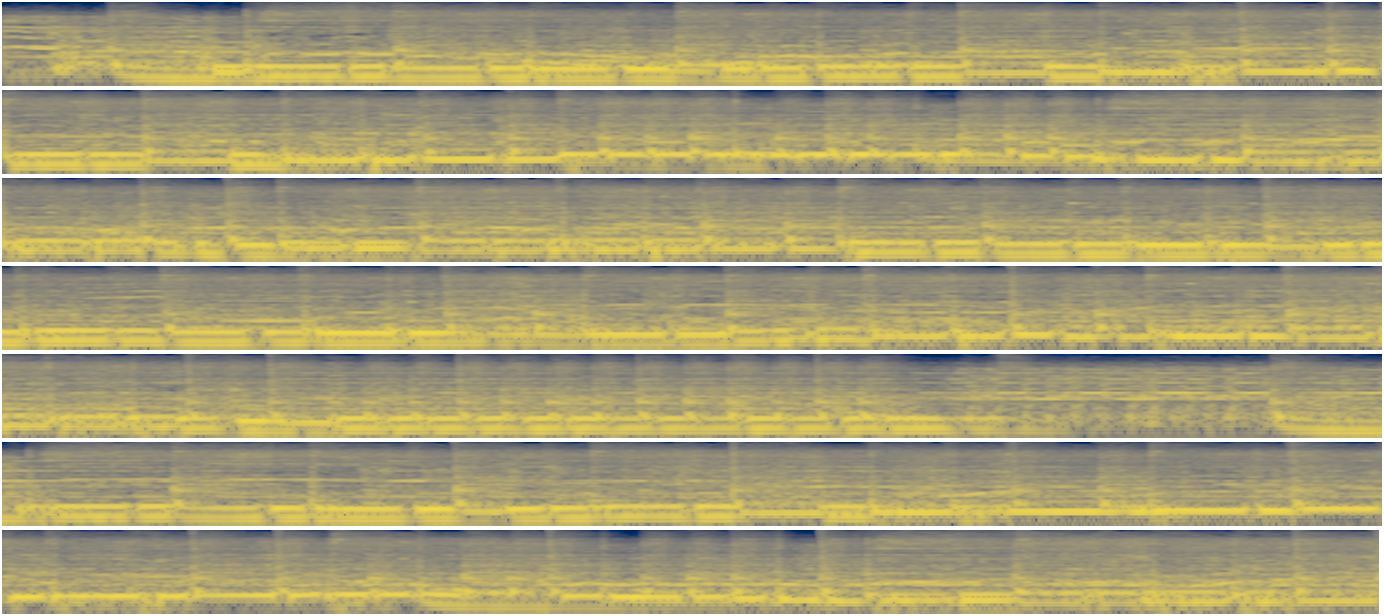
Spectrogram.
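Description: Live rock band playing an instrumental passage, heard from right beside the drum kit: drums and electric bass driving a repeating groove. The bass and drums drop out briefly about two-thirds of the way through, then come back in.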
